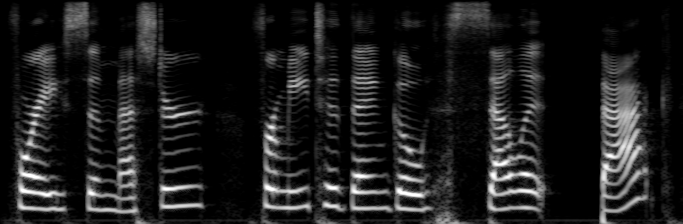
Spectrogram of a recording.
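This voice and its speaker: A woman's voice: fairly high pitch, steady tone, slow, fairly bright tone, clear, resonant tone. A woman co-hosting a podcast in casual chat, opinionated and stretching words for emphasis. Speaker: podcast co-host.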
